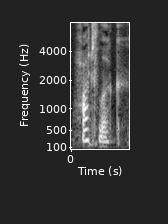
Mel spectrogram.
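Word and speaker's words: HauteLook: Oh, it's spelled like all different because they couldn't. They probably couldn't. Somebody else. No, because it's haute couture.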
